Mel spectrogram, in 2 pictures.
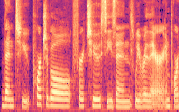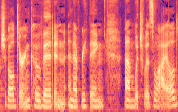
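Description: A woman speaks in an ordinary speaking voice at a medium pitch, with fairly even intonation. The recording is very clean, with a silent background. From US, West Virginia. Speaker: design studio founder. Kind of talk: casual interview chat.

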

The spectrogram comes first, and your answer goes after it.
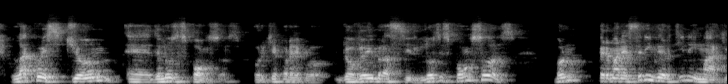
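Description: A man speaks in a Portuguese accent at a medium pitch, his voice somewhat breathy. His intonation is lively and his pace fairly slow. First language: Portuguese (speaking Spanish). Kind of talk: panel discussion moderating.

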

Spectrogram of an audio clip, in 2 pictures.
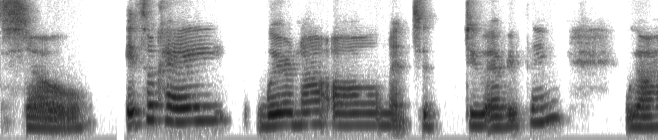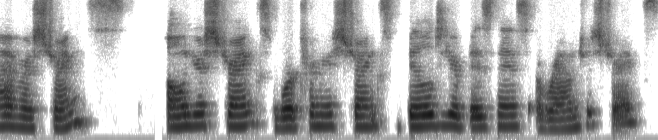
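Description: Against a quiet background, a woman with a medium pitch and dark, mellow tone speaks at a fairly slow pace with lively intonation. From Minnesota, US. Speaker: wellness practitioner. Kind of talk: interview.

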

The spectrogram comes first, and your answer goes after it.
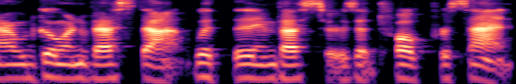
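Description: A woman's bright, sharp tone with an American accent, in a very clean recording over a silent background. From New Hampshire, near Massachusetts border. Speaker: real estate agent. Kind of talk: interview.

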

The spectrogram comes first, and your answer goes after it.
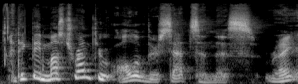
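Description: A man talks at a fairly quick pace in an ordinary speaking voice with ordinary pitch variation. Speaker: podcast co-host. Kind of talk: casual chat.

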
